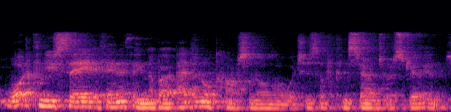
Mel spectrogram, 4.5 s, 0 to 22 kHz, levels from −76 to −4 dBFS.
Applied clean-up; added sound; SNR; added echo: none; none; none; reverberation time 0.9 s.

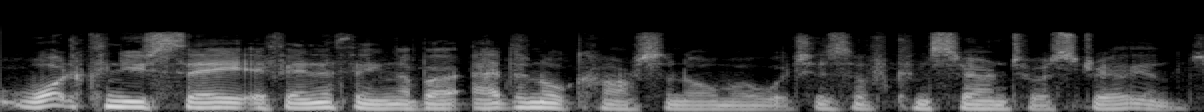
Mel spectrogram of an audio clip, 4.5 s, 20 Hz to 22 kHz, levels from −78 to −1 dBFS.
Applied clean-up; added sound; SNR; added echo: none; none; none; none.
